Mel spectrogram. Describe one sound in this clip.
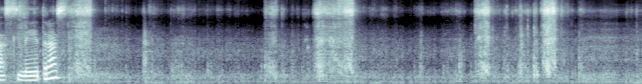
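Paper rustles and tears in short rips.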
